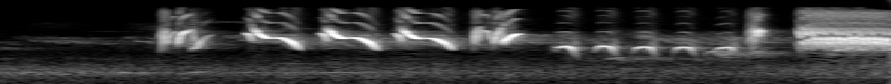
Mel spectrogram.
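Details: Male Streaky-headed Seedeater singing in canary style from a bushtop in the dawn chorus while females build nests: a run of bright down-slurred whistles, then quicker lower notes and a closing buzzy burst.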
